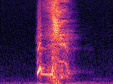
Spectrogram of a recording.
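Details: Sneeze from a person in a Santa Claus outfit wearing a facial mask and white headphones: a single sharp, explosive sneeze with a brief intake before and a quick fade.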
